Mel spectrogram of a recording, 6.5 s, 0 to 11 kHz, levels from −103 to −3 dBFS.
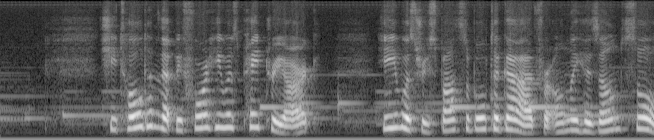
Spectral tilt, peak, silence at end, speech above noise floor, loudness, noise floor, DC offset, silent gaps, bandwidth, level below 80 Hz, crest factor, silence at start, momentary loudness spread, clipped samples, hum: -3.5 dB/octave; -8 dBFS; 0 s; 28 dB; -25 LUFS; -51 dBFS; 0.3%; none; 11 kHz; -80 dBFS; 16 dB; 0.25 s; 10 LU; under 0.1%; none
